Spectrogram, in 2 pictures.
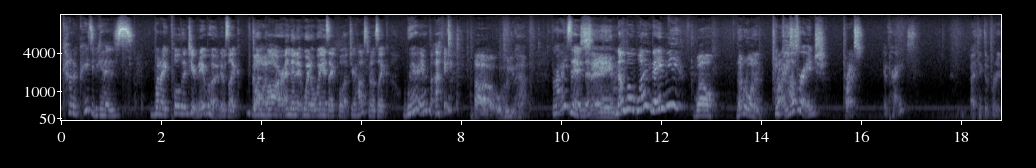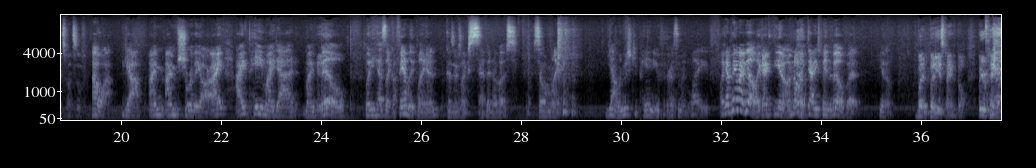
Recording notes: Please pardon my audio mistake...I think you can still hear well enough.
